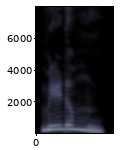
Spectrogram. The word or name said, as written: ಮಡಿಮೆ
